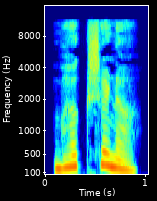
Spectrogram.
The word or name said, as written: ಭಕ್ಷಣೆ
